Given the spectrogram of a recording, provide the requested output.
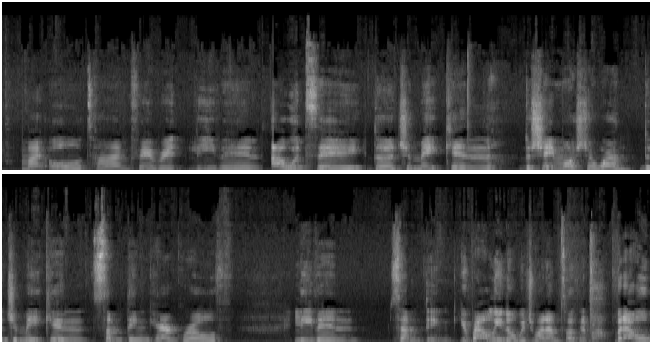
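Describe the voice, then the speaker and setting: A woman's fairly high voice at a moderate pace, with lively intonation, audible room echo and noticeable background noise. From Senegal. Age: 30s. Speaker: beauty vlogger. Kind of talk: Q&A vlog. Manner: casual.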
